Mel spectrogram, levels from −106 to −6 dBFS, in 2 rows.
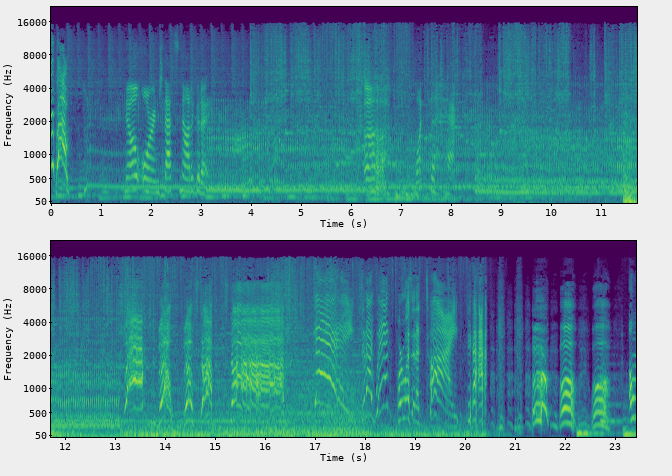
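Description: At 20.41 to 20.43 s the sound jumps abruptly forward with a brief blip, and what follows does not continue from what came before. The likely cause is a stream segment skipped: one chunk of a segmented stream failed to arrive and the player moved straight on to the next, dropping that stretch of programme. On a waveform this appears as a sudden discontinuity; a spectrogram shows a thin vertical broadband stripe with the spectral pattern changing on either side.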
